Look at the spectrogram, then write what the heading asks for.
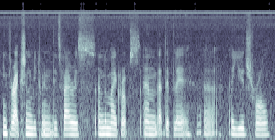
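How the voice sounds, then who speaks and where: A woman explaining science in halting live commentary from a ship's control room. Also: on the low side, monotone, creaky, a little mellow, a little hiss or hum, poor audio. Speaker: scientist narrating a live dive broadcast.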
